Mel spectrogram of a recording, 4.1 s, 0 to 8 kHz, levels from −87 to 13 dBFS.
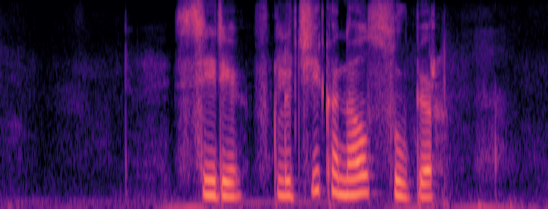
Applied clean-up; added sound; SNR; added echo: none; none; none; none.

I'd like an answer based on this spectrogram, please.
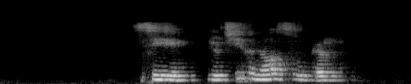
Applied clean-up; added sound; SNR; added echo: neural mask model DeepFilterNet 3.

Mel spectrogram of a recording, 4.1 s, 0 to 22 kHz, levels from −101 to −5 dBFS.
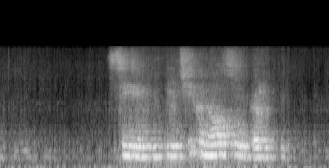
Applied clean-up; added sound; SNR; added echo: neural separator model SepFormer DNS4.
